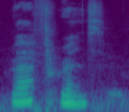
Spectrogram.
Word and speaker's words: reference: with reference to with reference to how many syllables reference two with reference to this one reference is not wrong but we usually say it with two with reference to with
